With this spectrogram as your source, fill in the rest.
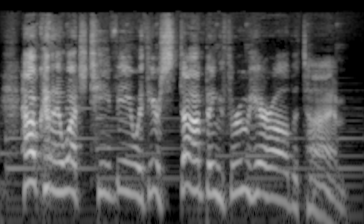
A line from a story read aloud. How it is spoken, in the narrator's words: Lucy now screams at Linus, saying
